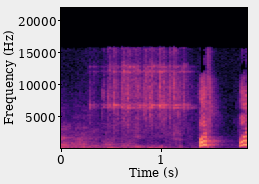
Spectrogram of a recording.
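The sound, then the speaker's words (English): A dog named Tanner barks twice near the end, two loud, sharp yaps close together after a quieter, murmuring stretch. “Oh, down boy. Sorry about that. I'm forever Barbie with Tanner the dog.”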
